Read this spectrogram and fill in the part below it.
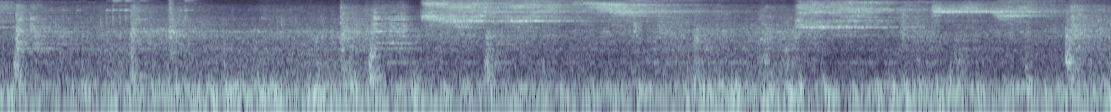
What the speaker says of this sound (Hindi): उम्मीद है कि हमारी ट्रेन स्पीड पकड़े आगे और टॉपो टॉप जाए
